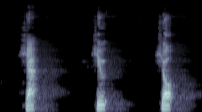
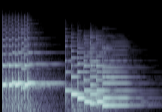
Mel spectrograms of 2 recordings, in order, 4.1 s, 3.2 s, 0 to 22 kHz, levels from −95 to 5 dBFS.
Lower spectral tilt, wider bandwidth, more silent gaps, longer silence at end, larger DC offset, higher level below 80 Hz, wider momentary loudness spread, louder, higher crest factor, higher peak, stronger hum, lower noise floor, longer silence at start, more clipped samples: about the same, -6 dB/octave vs -5.5 dB/octave; first, 13.5 kHz vs 11 kHz; first, 2.97-3.02 s vs none; first, 0.6 s vs 0.45 s; neither; second, -80 dBFS vs -54 dBFS; second, 12 LU vs 16 LU; second, -22 LUFS vs -17 LUFS; first, 22 dB vs 14 dB; about the same, -4 dBFS vs -6 dBFS; neither; first, -64 dBFS vs -48 dBFS; first, 0.45 s vs 0.05 s; neither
